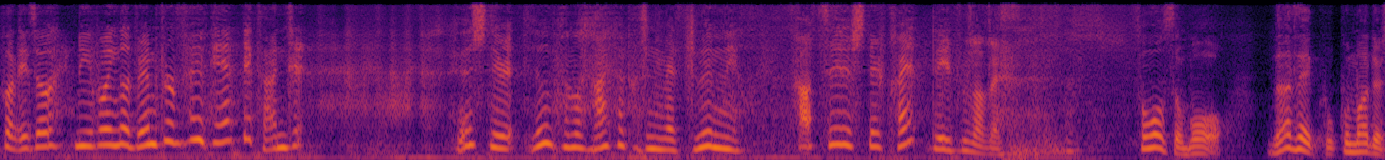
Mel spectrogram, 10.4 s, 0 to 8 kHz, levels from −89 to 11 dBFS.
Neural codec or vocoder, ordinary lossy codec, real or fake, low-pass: codec, 16 kHz, 0.5 kbps, FunCodec, trained on LibriTTS, 25 frames a second; none; fake; 7.2 kHz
